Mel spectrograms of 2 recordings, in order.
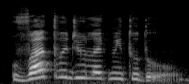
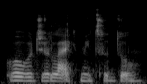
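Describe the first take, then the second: First: Higher, louder put-on voice; put-on impression voice. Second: Said in the usual way. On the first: Shown as a demonstration. Offering impressions to the viewers, in a higher put-on voice. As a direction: pitch it up and push it out. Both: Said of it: "I didn't do too many impressions today".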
